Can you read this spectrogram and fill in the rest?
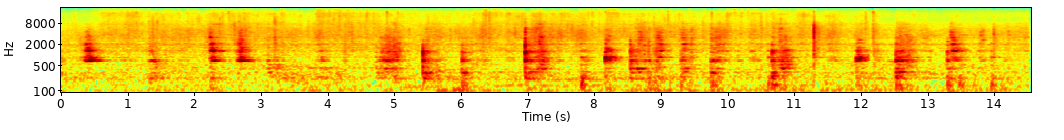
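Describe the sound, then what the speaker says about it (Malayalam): Ground black pepper and salt are sautéed into a broccoli-paneer masala in a pan, with irregular scraping stir strokes over a low, steady sizzle and no voices. "പച്ചമണം മാറുന്നത് വരെ ഒന്ന് വഴറ്റാം."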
